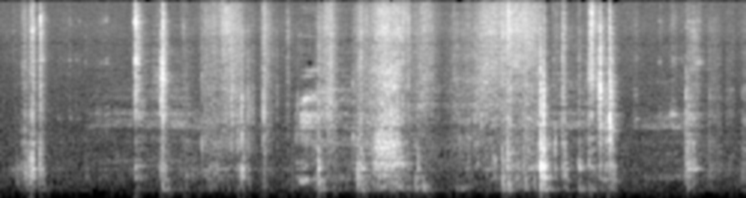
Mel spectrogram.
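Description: Paper and card rustle and slide as they are handled.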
